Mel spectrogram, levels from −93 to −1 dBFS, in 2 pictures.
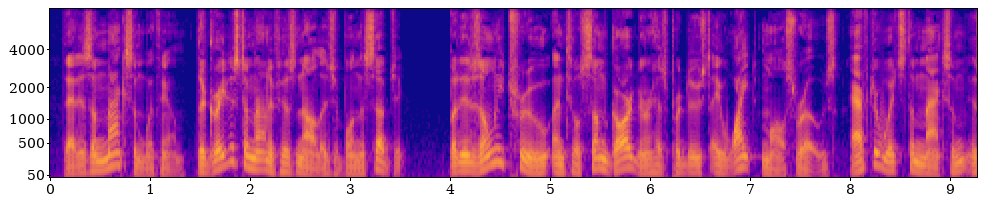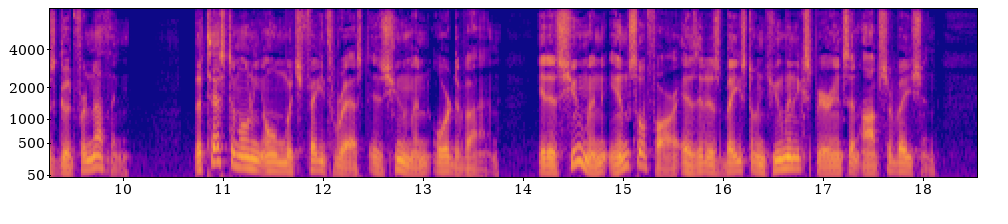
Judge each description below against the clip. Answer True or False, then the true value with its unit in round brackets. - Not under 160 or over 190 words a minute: False (200 wpm)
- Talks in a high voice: False (100 Hz)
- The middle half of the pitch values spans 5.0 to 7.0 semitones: True (5.6 semitones)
